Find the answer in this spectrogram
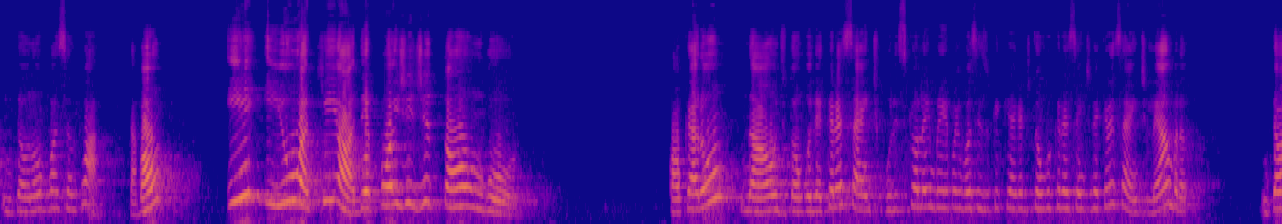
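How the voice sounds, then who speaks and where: A woman's voice: sits high, fairly bright tone. A Brazilian Portuguese-accented woman teacher giving a recorded grammar review lesson from home, explaining patiently and checking in with her students.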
